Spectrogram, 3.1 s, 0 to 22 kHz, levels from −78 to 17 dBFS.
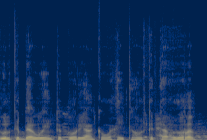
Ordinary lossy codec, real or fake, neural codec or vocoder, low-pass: none; fake; codec, 44.1 kHz, 3.4 kbps, Pupu-Codec; none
